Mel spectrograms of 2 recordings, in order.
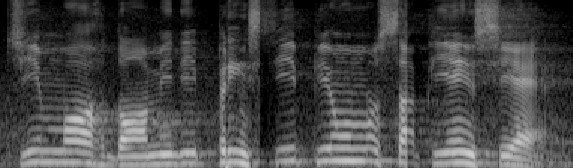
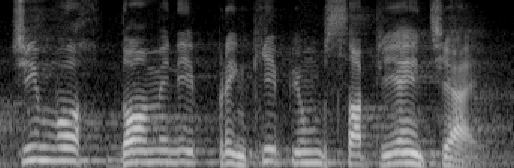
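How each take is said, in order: First: It uses the popular everyday Latin pronunciation. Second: It uses the restored classical Latin pronunciation. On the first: "mas no popular era" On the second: "a forma de falar da, do latim reconstituído"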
